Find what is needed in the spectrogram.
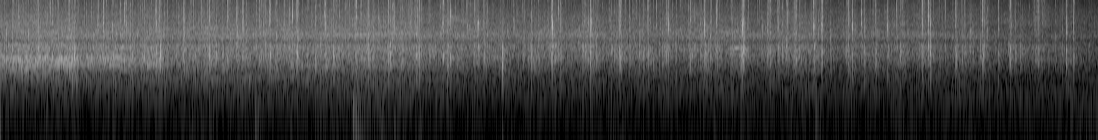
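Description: Audience applause with some cheering voices in the first second or so, then clapping that gradually thins out and quiets.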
